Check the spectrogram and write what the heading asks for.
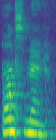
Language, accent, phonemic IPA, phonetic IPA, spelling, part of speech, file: Armenian, Eastern Armenian, /ɑnt͡sʰˈnel/, [ɑnt͡sʰnél], անցնել, verb, Hy-անցնել.ogg
- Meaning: to pass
